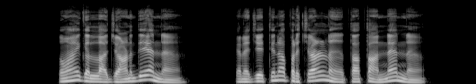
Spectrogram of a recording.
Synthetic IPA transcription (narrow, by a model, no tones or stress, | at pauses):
t̪ʊãẽɡɐlːad͡ʒaːɽ̃d̪eɦɐn | kɐned͡ʒeːt̪ɪnãpɐɾt͡ʃɐɭəɽ̃t̪ãt̪aːnɦɐn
